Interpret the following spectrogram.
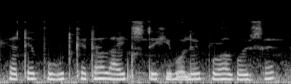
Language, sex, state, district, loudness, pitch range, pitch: Assamese, female, Assam, Kamrup Metropolitan, -12 LUFS, 245-260 Hz, 250 Hz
